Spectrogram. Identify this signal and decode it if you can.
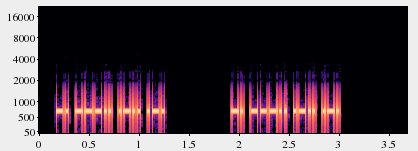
Morse code, heard as a keyed tone, about 50 wpm, 700 Hz. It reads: N8LR N8LR
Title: Easy Call Signs Repeated 2x - 50wpm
